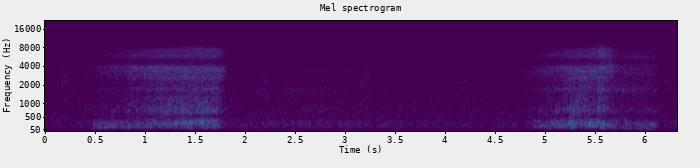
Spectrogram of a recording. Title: Goldie snoring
